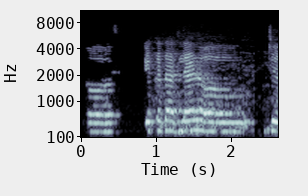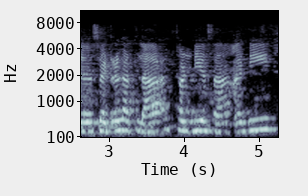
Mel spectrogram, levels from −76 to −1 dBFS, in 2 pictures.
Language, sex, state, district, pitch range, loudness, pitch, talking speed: Konkani, female, Goa, North and South Goa, 230-255 Hz, -16 LUFS, 240 Hz, 115 wpm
